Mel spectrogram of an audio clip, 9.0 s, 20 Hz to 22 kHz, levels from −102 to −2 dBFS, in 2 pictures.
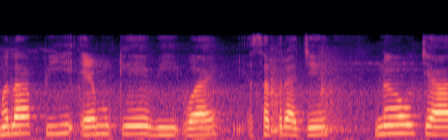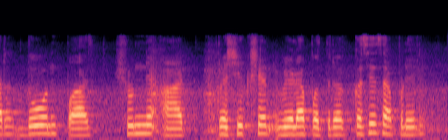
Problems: constant background noise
